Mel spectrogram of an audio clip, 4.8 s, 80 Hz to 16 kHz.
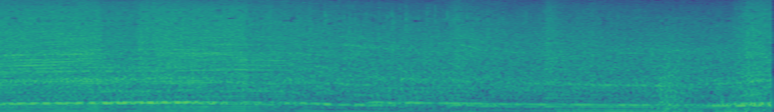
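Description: Race car engines in F1 2019 scream at the race start in a steady, loud high-pitched whine with shifting pitch, several cars blending together up close.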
